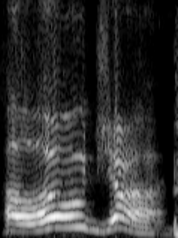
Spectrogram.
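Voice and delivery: loud, high, grand hello; big hello. Acted. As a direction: greet him with a big splashy hello. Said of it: "I should have a bigger hello".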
